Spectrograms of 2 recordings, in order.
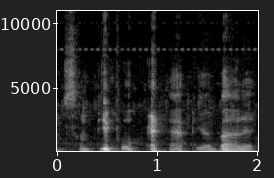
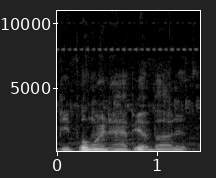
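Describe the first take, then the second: First: A small laugh leading into "Some"; chuckle, then qualify it with "Some"; amused correction. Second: Said in the usual way. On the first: Real, not acted. Laughs, amends own remark with "Some.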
